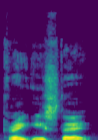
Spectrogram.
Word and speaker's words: creíste: You thought, creíste, accent on the I.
